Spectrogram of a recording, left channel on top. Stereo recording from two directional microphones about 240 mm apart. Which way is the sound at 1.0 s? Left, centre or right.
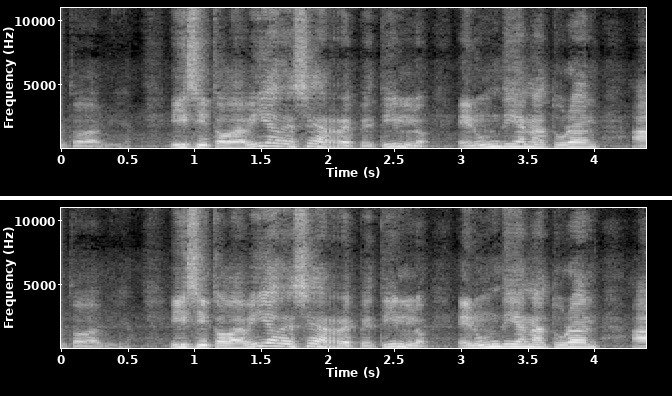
Right.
